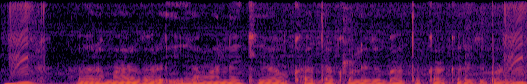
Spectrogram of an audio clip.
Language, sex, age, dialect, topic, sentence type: Bhojpuri, male, 18-24, Southern / Standard, banking, question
